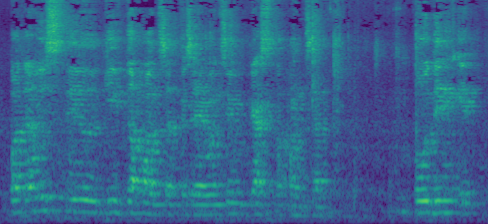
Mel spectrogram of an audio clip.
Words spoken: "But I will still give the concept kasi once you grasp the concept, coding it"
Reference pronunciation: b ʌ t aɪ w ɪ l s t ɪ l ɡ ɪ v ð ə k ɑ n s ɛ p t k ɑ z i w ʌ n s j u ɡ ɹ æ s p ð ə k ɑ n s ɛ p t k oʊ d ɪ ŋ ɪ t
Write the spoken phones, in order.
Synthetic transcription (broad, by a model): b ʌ t aɪ w ɪ l s t ɪ l ɡ ɪ v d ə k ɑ n s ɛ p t k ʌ s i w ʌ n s j u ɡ ɛ s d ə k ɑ n s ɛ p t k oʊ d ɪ ŋ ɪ t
